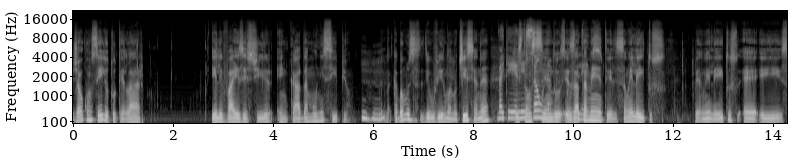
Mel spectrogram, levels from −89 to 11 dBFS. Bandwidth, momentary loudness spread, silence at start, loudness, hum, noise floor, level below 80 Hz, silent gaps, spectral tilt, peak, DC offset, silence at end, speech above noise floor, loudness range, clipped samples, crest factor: 15 kHz; 10 LU; 0 s; -21 LUFS; none; -63 dBFS; -58 dBFS; none; -6 dB/octave; -2 dBFS; under 0.1%; 0 s; 43 dB; 4 LU; under 0.1%; 18 dB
